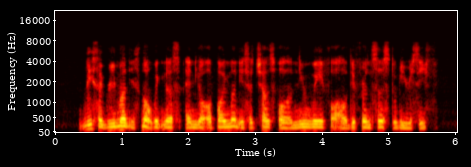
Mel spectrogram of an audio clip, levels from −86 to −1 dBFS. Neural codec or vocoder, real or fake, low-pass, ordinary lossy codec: codec, 16 kHz, 4 kbps, FreqCodec, smaller model; fake; none; none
